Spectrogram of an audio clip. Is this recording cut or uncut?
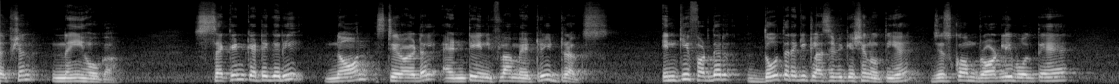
uncut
